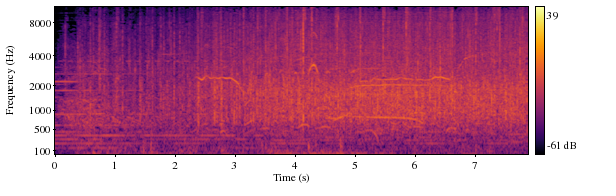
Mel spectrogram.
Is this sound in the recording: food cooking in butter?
no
